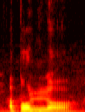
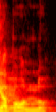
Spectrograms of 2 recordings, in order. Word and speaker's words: Apollo: just say Apollo Apollo there is no long o at the end but if you really want to speak standard it should be closed Apollo not everyone does that though so a lot of people say about with an open or whatever as long as you don't close the one in the middle I think it's opening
